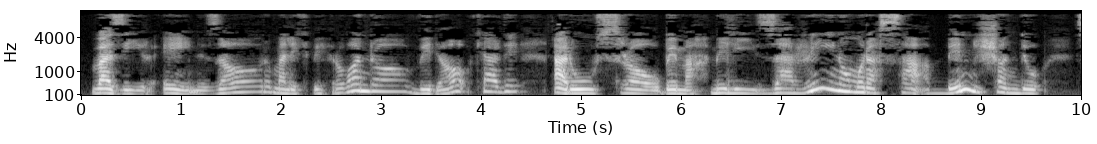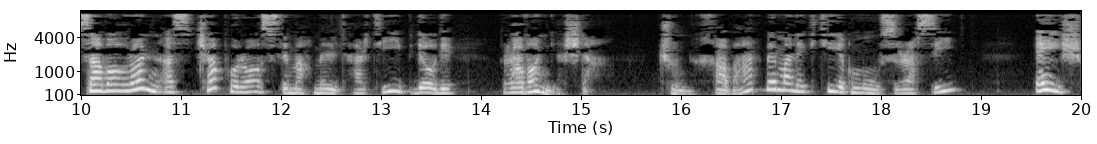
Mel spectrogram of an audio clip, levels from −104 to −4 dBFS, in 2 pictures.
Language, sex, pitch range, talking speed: Persian, female, 155-230 Hz, 105 wpm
